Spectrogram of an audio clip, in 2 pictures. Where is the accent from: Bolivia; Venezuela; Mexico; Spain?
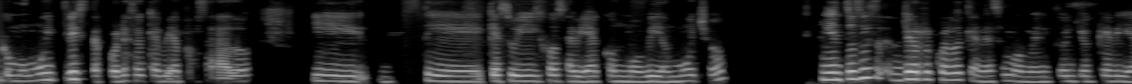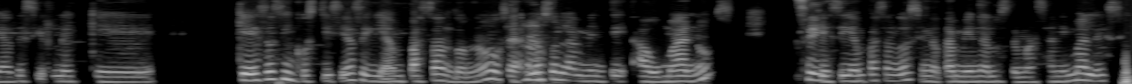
Mexico; Orizaba, Veracruz; moved away as an adult; now in Puebla, Mexico; yo soy de Veracruz, soy de Orizaba, Veracruz, pero actualmente estoy estudiando en Puebla.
